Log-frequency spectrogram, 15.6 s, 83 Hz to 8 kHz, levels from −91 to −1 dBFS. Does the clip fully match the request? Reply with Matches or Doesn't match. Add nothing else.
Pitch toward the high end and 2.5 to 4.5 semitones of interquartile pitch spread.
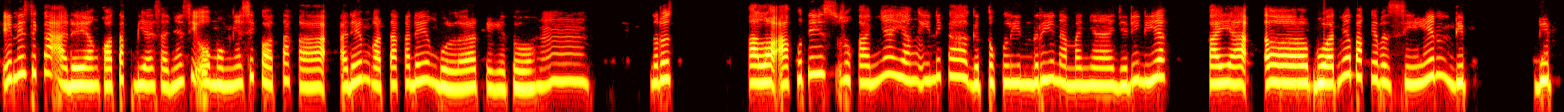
Matches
